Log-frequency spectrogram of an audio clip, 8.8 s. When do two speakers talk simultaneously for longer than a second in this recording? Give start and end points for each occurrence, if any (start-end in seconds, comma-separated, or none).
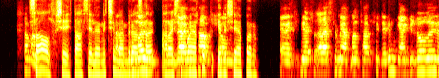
2.3-4.7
